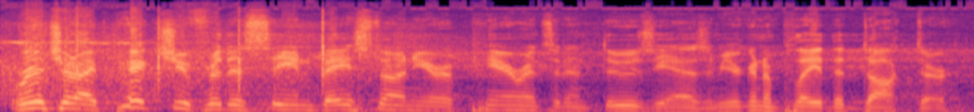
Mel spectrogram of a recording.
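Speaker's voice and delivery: ordinary talk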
